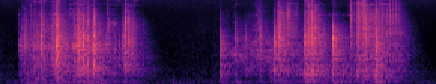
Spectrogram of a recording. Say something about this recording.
different noises produced with the screws, nails, buts, etc in a (plastic) toolbox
